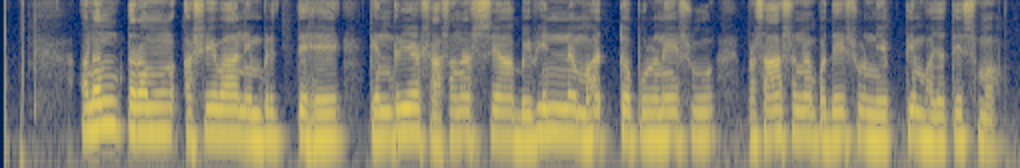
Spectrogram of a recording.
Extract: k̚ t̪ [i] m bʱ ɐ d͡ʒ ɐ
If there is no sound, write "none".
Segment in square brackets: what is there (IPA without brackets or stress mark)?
i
